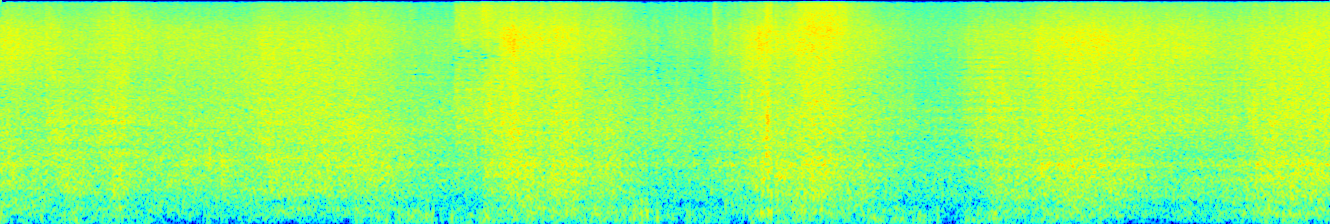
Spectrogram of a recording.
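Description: Small waves break and wash up onto a pebble shore.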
